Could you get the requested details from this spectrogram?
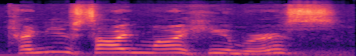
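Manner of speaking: high, slow skeleton fangirl voice; eager squeaky skeleton fan. Acted. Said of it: "I'll do it again".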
